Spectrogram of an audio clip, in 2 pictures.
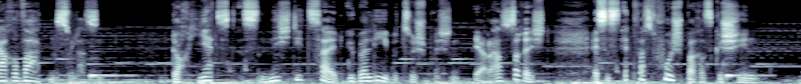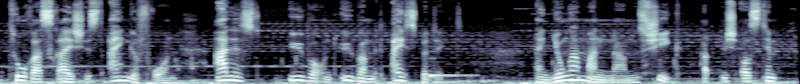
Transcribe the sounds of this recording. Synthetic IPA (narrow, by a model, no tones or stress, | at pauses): aːʁəvaɐtn̩t͡sulasn̩ | d̥ɔχjɛt͡stɪstnɪçt̚d̥iːt͡saɪtʔyːbɐliːbət͡suʃpʁ̥ɛçn̩ja̰ːda̰hastd̥uːʁɛçtʔɛsɪstʔɛtv̥asfʊɐçt̚b̥aːʁ̞əsɡ̥əʃḛːən | tʰoːʁasʁaɪçɪstʔaɪnɡəfʁ̥o̰ːʁənʔaləs | ʔyːbɐʔʊ̰ntʔyːbɐmɪtʔaɪsb̥ədɛ̰k̚t | ʔaɪnjʊŋɐmanːaːmənsʃiːk | hat̚mɪçaʊsd̥eːm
